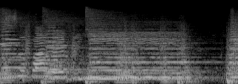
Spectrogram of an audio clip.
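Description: Czech brass band (dechovka), with tuba, trumpets and clarinets, playing a lively dance tune over a rhythmic bass line. The playing dips away right at the end.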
